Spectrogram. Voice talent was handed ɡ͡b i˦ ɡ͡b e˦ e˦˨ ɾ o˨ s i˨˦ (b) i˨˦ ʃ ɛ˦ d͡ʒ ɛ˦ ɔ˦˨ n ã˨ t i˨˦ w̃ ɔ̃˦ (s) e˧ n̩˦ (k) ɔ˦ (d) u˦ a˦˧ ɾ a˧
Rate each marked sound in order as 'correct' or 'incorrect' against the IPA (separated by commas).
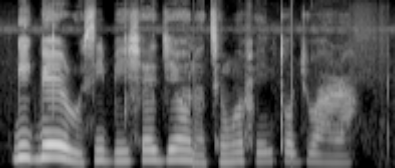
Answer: correct, incorrect, incorrect, incorrect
